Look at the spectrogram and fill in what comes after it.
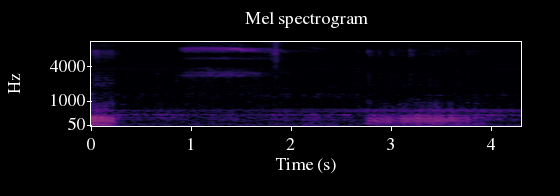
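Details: Cat asleep on a pillow at home after a playful day, snoring softly: a brief low snort at the start, a thin whistling breath, then a longer gentle rumbling snore near the end.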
